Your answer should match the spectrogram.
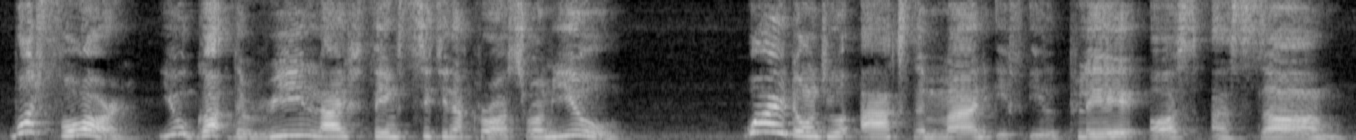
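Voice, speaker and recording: A wise storybook grandmother, as a woman reader plays her, speaks with gentle encouragement. She takes her time and instructs patiently, in a mid-range voice. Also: mid-range voice, very animated, slow pace. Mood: brisk, encouraging.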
